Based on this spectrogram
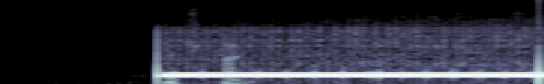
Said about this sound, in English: Get the phone! That far. Is that what they say? Could you get the phone? Pick up the fucking phone.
